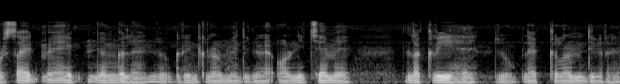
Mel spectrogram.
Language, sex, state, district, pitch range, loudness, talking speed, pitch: Hindi, male, Arunachal Pradesh, Longding, 85-100 Hz, -19 LUFS, 230 wpm, 90 Hz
